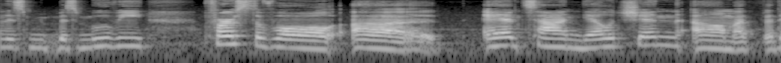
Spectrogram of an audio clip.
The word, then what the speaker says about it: Anton Yelchin: First of all, Anton Yelchin, I think it's how he's pronounced his name, Chekhov, he died.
